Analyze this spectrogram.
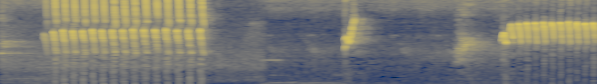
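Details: Song of a Van Hasselt's Sunbird, played as a lure to provoke other birds. Very high, rapid trills of evenly spaced ticks last about a second, then come a pause, a lone upslurred chip and another trill.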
